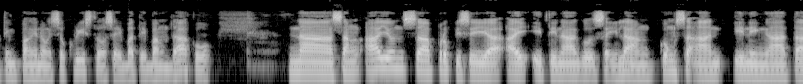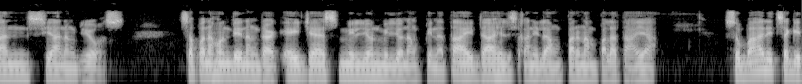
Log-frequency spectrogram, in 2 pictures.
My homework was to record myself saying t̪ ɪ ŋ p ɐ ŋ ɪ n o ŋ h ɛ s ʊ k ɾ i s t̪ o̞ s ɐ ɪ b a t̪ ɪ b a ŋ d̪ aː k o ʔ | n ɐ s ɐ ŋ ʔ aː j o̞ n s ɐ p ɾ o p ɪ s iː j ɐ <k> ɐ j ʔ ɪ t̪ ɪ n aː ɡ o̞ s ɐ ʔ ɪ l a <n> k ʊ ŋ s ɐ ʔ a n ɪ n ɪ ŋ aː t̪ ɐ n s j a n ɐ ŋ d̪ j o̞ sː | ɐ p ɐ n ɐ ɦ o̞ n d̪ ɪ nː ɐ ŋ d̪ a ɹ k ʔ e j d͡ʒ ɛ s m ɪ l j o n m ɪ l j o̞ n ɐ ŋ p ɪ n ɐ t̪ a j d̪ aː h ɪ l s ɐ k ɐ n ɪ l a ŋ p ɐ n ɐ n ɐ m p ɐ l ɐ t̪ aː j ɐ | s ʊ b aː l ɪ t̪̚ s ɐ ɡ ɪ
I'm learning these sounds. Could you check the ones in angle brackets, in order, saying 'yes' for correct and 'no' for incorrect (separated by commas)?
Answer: no, no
